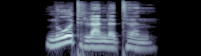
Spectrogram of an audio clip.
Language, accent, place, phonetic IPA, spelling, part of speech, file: German, Germany, Berlin, [ˈnoːtˌlandətn̩], notlandeten, verb, De-notlandeten.ogg
- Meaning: inflection of notlanden: 1. first/third-person plural preterite 2. first/third-person plural subjunctive II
